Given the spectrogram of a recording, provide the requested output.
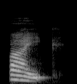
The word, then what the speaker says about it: bike: b i k e the I is said as a long I and the E is silent bike I do not say biker I do not need to make any sound at all for the e at the end of the word the only job of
